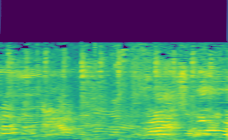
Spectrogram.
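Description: Dance music with a steady beat plays over a crowd of excited girls' voices calling out and squealing as they dance together in a large room.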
